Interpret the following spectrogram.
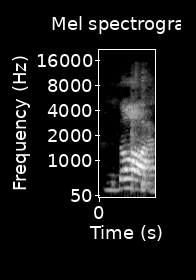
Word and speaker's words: door: round your lips, Door. round your mouth, and pull back your lips. Door. Door. Door. Like four. Four.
